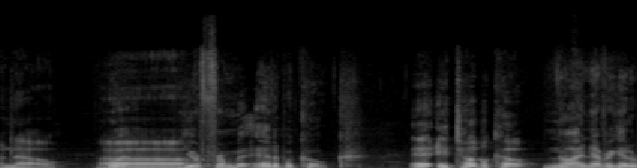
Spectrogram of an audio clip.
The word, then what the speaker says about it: Etobicoke: never get it right itoba Coke the K is silent obviously to obviously the K is silent it's just like having a nice bottle of uh of uh it's like Co be Co it's like Co bear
